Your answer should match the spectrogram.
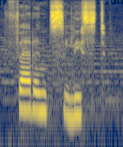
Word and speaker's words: Ferenc Liszt: Ferenc Liszt é a pronúncia húngara de seu nome.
